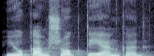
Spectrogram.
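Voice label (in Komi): "юкам шог тіянкӧд", Komi, female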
